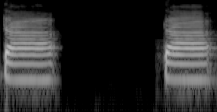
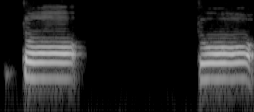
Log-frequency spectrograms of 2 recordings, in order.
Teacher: ता ता जबान पीछे से स्ट्रेट हो गई और त में पीछे से उठ गई है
